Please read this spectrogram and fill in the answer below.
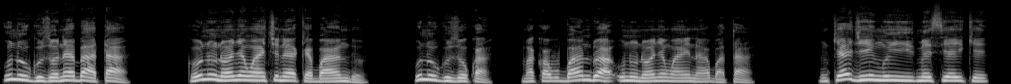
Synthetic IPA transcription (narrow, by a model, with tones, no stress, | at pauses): u˦nu˨ɡu˨zo˨ne˦ba˦a˨taː˦˨ | ko˨˦nu˦no˨˦ɲe˦ŋʷa˨ɲɪ˦t͡ʃi˦ne˦ke˨ɡ͡ba˨˦n̩˦dʊ̰˨ | u˦nu˨ɡu˨zo˨kʷa̰˨ | ma˨kɔ˨bʊ˨ɡ͡ba˦n̩˦dʊ˦a˨ʔu˦nu˨no˨˦ɲe˦ŋʷa˨ɲɪ˦na˨a˦ɡ͡ba˨ta̰ː˦˨ | ŋ̩˨ke˦d͡ʒi˨i˦ŋu˦i˦i˦me˦si˦e˦i˦ke˦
